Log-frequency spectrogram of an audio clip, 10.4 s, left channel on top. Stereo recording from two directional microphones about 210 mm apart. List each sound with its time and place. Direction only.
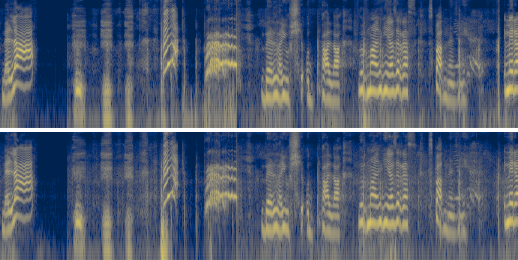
0.1 s speech: 5° right (ahead or behind)
2.0 s a sound: 10° right (ahead or behind); by 5.0 s 15° left (ahead or behind)
5.3 s speech: 5° right (ahead or behind)
6.8 s a woman's voice: 15° right (ahead or behind)
7.7 s a woman's voice: 20° right (ahead or behind)
8.4 s a sound: 5° right (ahead or behind)
10.1 s speech: centre (ahead or behind)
